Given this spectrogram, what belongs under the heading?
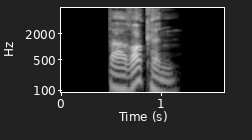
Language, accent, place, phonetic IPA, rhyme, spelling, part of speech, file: German, Germany, Berlin, [baˈʁɔkn̩], -ɔkn̩, barocken, adjective, De-barocken.ogg
- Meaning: inflection of barock: 1. strong genitive masculine/neuter singular 2. weak/mixed genitive/dative all-gender singular 3. strong/weak/mixed accusative masculine singular 4. strong dative plural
